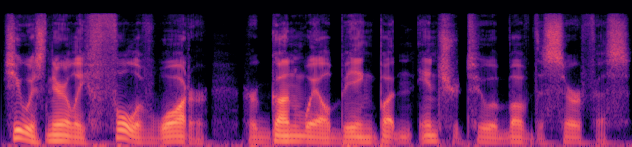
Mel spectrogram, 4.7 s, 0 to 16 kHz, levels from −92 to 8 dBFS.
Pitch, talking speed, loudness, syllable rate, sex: 90 Hz, 215 wpm, -21 LUFS, 5.8 syllables/s, male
